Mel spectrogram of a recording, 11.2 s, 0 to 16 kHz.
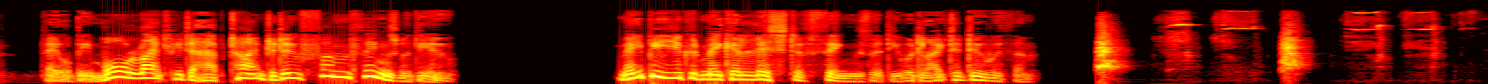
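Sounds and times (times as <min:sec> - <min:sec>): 
speech: 0:00.3 - 0:03.5, 0:04.6 - 0:07.8
dog barking: 0:08.2 - 0:08.6, 0:09.6 - 0:09.9
dog yelping and whining: 0:08.2 - 0:11.1.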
